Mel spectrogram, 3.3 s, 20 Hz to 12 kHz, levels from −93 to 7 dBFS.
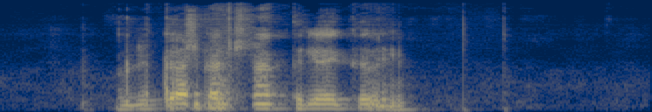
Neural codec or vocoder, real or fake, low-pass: codec, 44.1 kHz, 2.6 kbps, DAC; fake; 10.8 kHz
